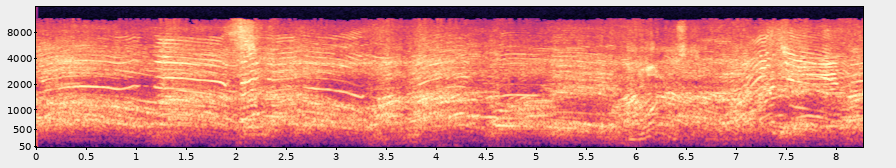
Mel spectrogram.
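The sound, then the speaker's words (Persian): A large crowd chants a salawat blessing for Imam Reza in unison, many voices merging into a loud, continuous roar that swells and rolls on for several seconds with no pauses. “بعد دوم، من خودم تنهایی اگه برای امام رضا صلوات بفرستم صدام از شما بلندتر، یه صلوات برای امام رضا بفرستید.”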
